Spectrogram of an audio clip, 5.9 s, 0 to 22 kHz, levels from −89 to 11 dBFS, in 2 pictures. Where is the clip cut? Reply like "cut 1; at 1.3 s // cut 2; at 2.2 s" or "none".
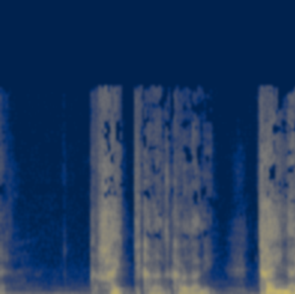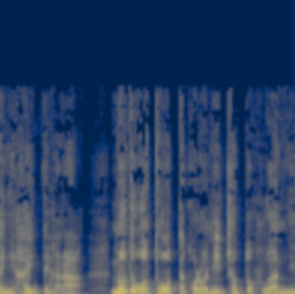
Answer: cut 1; at 4.0 s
